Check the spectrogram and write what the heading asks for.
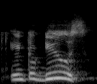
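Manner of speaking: "Introduce" with a light intro, firm ड्यूस; stress on ड्यूस. Shown as a demonstration. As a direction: put force on the ड्यूस of "introduce". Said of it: "ड्यूस पे आपको emphasise करना है". ("Introduce" में ड्यूस पर ज़ोर)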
